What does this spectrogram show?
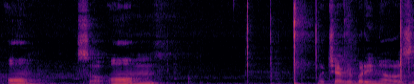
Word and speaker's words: Om: sound affixed to them many people see this ng sound written as M in English as in the well-known mantra sound ohm but in actuality this M sound is pronounced ng the back of the tongue is placed on the roof of the mouth as the mantra is chanted resulting in a vibration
